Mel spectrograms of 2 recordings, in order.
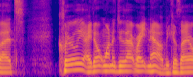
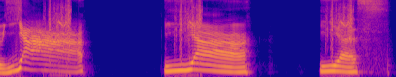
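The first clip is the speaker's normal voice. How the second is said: cheer; 2 semitones higher, much slower than usual. Real, not acted. Posing for a thumbnail photo, cheering. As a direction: cheer for the camera.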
